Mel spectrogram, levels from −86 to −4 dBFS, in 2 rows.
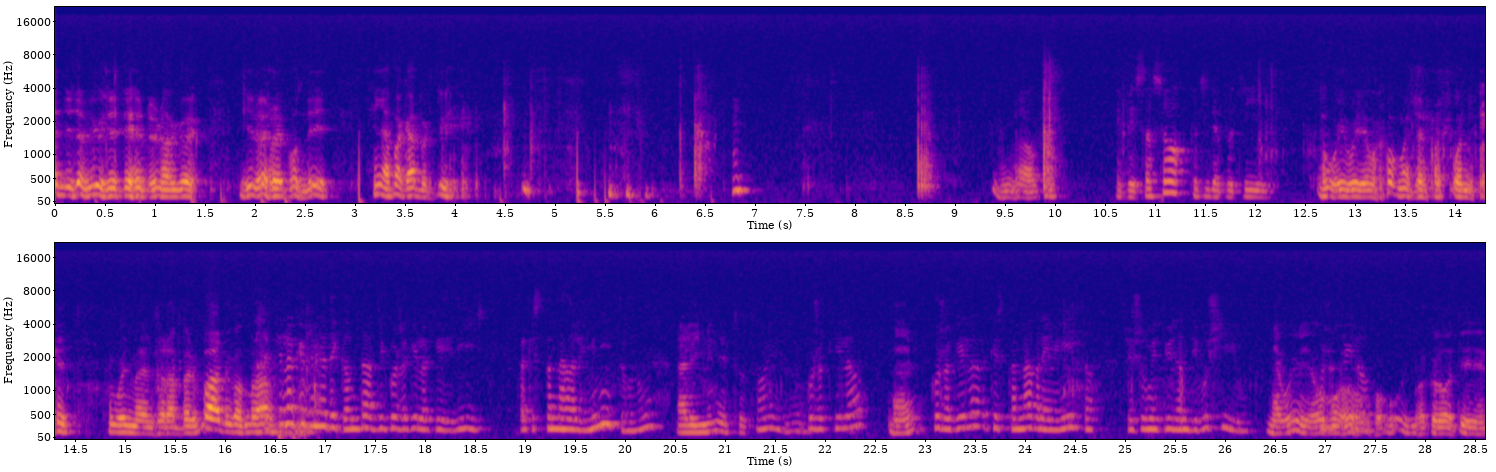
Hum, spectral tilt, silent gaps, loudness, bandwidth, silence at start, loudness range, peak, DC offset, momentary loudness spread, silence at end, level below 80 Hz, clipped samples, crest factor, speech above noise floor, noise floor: none; -7.5 dB/octave; none; -34 LUFS; 19 kHz; 0 s; 13 LU; -10 dBFS; under 0.1%; 18 LU; 0 s; -64 dBFS; under 0.1%; 24 dB; 29 dB; -61 dBFS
